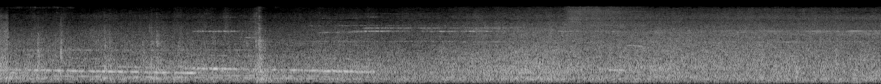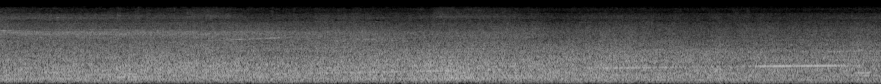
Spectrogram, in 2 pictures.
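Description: Docklands Light Railway train pulling out of the platform: electric traction motor whine over the steady rumble of the wheels on the rails, the whine gliding down in pitch over the first few seconds and another rising tone near the end. One sharp click about two and a half seconds in.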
